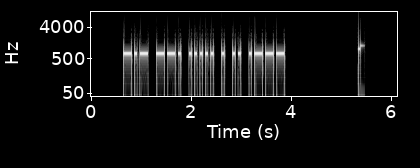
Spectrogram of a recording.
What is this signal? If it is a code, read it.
Morse code, heard as a keyed tone, about 22 wpm, 700 Hz. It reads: KG5EIJ
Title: USA Call Signs Repeated 3x 22wpm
